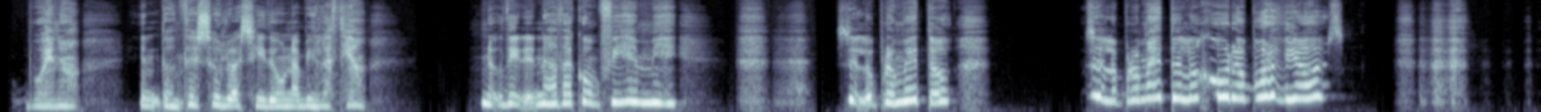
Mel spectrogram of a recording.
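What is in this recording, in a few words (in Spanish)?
doblaje España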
